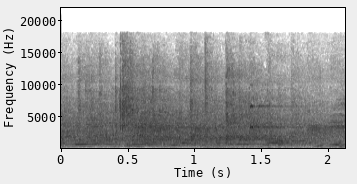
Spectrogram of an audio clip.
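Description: A handball match on an indoor court: players' voices calling out over a few thuds of the ball bouncing on the hall floor, with the echo of a large sports hall.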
